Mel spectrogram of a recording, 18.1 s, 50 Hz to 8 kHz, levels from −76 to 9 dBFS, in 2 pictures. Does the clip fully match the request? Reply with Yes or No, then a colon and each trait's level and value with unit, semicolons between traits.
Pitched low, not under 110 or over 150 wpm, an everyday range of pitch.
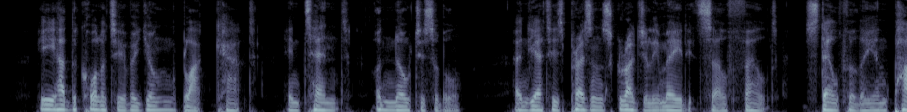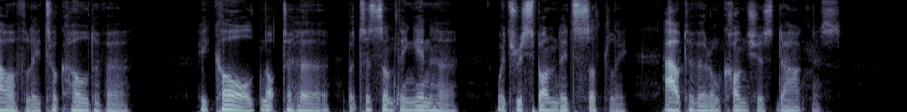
No: low, 105 Hz; average, 145 wpm; narrow, 2.3 semitones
